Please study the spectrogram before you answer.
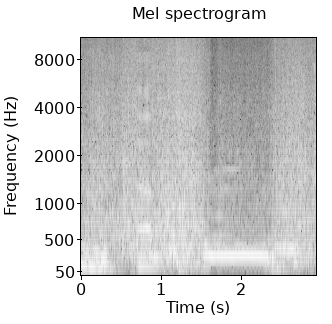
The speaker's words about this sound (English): The gonging or chiming is done, they have fringe sacs, air sacs, on either side of their neck that they inflate. And when they sleep at sea, they actually inflate those. It looks like a life jacket.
